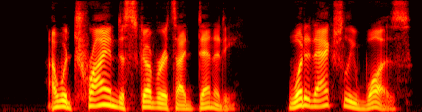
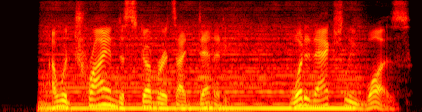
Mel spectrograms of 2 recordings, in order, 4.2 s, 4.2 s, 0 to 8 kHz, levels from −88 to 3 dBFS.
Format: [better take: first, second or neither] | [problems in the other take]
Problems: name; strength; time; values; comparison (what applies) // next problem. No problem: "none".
first | background sound (Engine / Domestic sounds, home sounds); 1 dB above the speech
